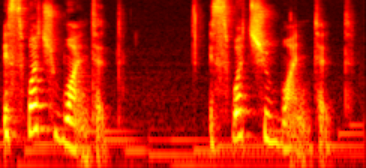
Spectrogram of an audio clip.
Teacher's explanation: When there is T plus Y sound, especially in you or your. These T and Y sounds would mix and become ch. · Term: ch sound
